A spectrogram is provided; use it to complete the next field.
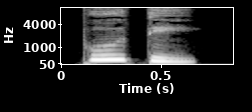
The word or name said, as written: ಪುದಿ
